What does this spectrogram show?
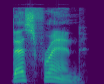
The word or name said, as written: best friend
